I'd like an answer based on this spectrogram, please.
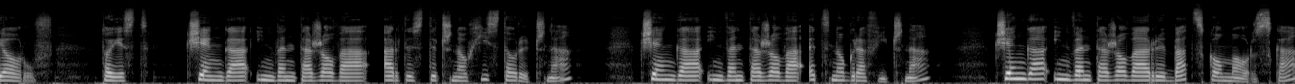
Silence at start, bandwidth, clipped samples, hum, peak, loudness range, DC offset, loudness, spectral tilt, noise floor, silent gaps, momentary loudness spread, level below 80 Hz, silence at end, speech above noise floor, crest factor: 0 s; 15 kHz; under 0.1%; none; -4 dBFS; 4 LU; under 0.1%; -24 LUFS; -4 dB/octave; -52 dBFS; none; 10 LU; -52 dBFS; 0 s; 28 dB; 20 dB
